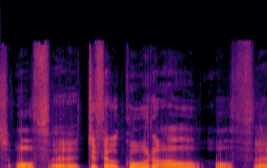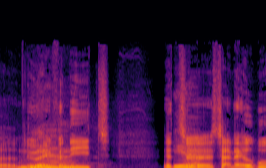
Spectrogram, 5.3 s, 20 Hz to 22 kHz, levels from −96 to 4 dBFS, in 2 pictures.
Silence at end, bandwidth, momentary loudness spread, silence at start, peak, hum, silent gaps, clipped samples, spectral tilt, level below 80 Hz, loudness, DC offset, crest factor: 0 s; 17 kHz; 12 LU; 0 s; -6 dBFS; none; none; under 0.1%; -5.5 dB/octave; -66 dBFS; -29 LUFS; under 0.1%; 22 dB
